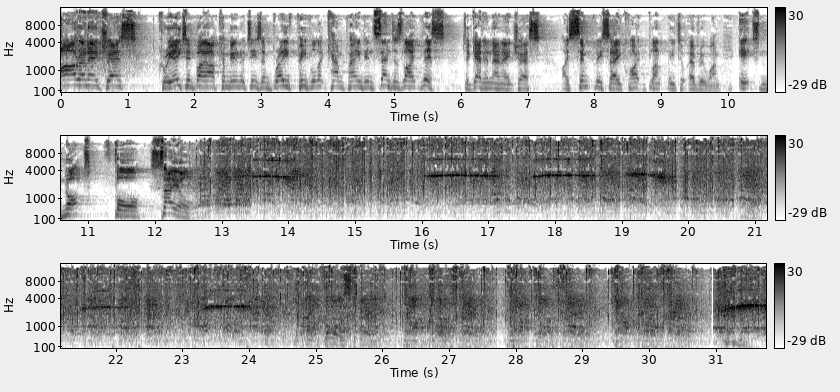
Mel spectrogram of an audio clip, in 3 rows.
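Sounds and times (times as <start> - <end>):
speech: 0.3 - 13.6
large audience applauding after political speech: 12.6 - 31.7
whistles and cheers: 12.7 - 14.4, 15.6 - 20.2, 21.3 - 22.4, 23.2 - 24.2, 31.0 - 31.7.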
